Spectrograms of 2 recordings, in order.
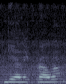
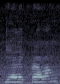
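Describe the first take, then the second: No difference in how they are said.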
